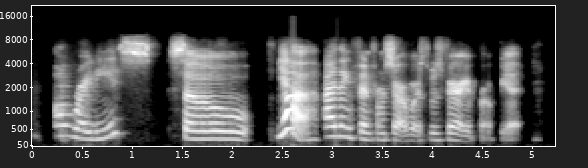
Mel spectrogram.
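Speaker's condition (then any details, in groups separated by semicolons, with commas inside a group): No condition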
